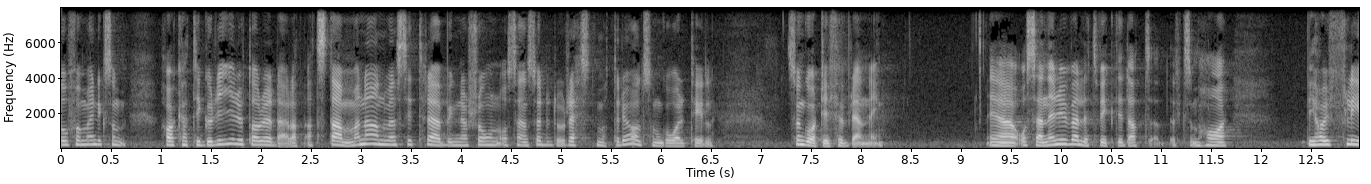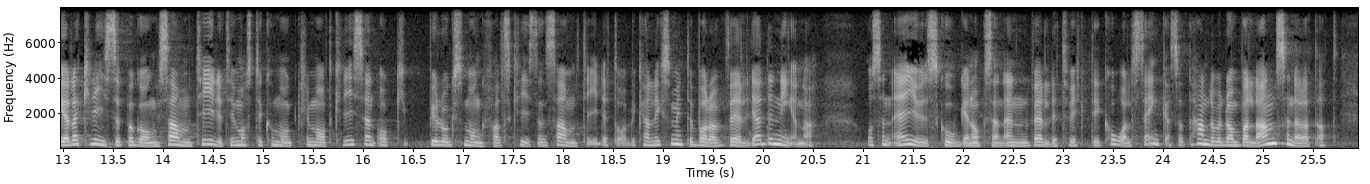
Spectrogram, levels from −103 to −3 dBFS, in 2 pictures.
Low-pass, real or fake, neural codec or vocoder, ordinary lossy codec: none; real; none; none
